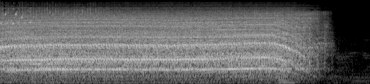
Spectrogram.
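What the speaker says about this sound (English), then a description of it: "So it's hammer drill, it's not drill." A hammer drill bores into fireplace masonry with a loud, steady high-pitched whine that runs for about three seconds, then winds down quickly to silence.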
